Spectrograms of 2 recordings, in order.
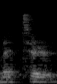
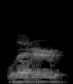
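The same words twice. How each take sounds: First: The T is pronounced as a crisp T. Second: The T is softened into a quick flap. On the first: "that's British English" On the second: "Americans say letter"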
